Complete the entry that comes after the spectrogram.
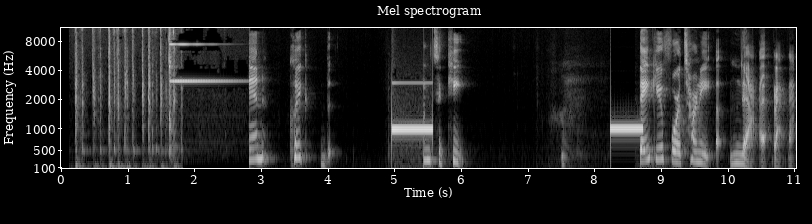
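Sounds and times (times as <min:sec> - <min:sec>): carriage-return bell ding: 0:01.6 - 0:02.8.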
